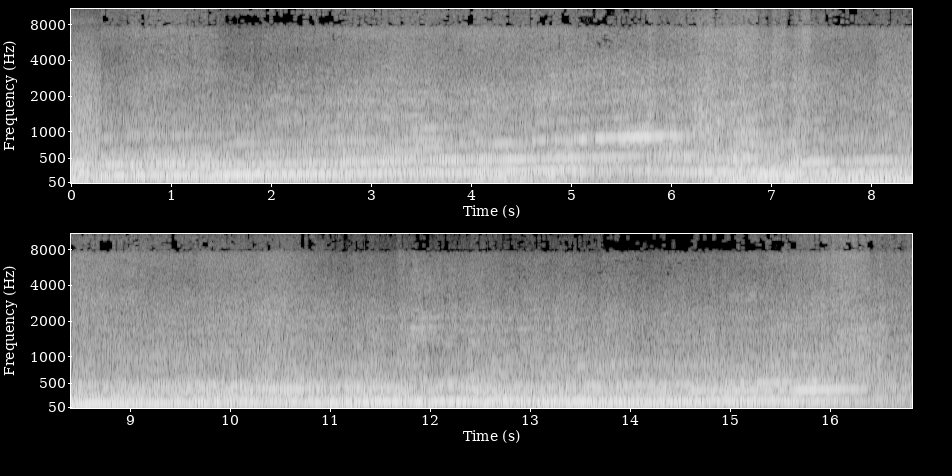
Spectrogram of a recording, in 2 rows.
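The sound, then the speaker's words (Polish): A Formula 1 car engine revs loudly and climbs through rising gear sweeps as the car pulls away, a continuous high-pitched mechanical roar with no talking. “Bolid odjechał”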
